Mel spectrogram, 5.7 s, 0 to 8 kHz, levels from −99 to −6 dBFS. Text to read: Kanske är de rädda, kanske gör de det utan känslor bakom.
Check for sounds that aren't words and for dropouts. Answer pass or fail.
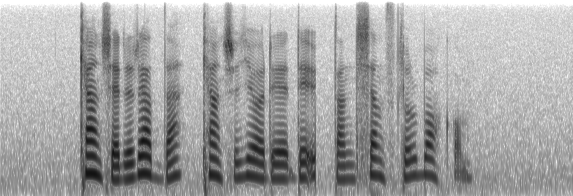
fail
